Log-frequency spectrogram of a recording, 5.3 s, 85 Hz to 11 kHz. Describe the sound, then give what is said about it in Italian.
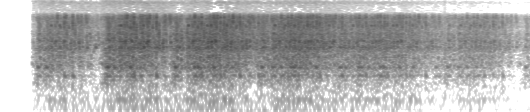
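Oars of Venetian rowing boats splashing into the water as some 15,000 rowers set off at once in Venice, heard as a steady, fairly loud rushing wash, without clearly separated strokes, and no voices over it. “Poi remi in acqua e via, partiti.”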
